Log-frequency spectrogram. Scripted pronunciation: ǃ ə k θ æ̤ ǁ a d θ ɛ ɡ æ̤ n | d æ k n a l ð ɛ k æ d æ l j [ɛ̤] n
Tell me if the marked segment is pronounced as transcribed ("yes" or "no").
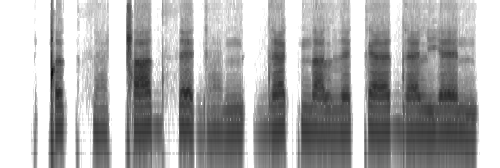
no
